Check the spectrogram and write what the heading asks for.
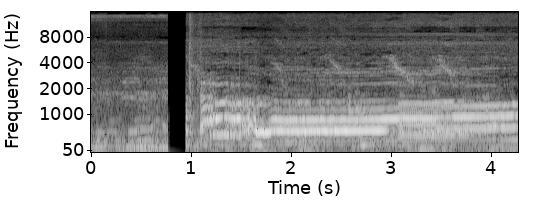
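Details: Pelung chicken, an Indonesian ornamental breed from Cianjur, West Java, giving a long melodious crow. After a brief silent break, a steady tonal note with rich harmonics is held for about three seconds, with faint chirps of small birds behind it.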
